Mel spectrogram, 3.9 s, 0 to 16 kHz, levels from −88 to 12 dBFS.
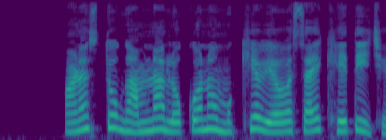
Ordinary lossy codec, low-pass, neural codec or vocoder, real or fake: MP3, 64 kbps; 14.4 kHz; none; real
